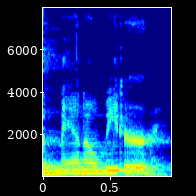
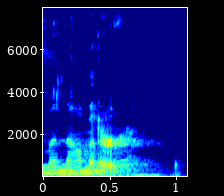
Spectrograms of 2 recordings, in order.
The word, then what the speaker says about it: manometer: measurements using a manometer that's not pronounced a nanometer it's a manometer you should be able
